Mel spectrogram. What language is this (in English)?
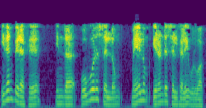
Tamil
